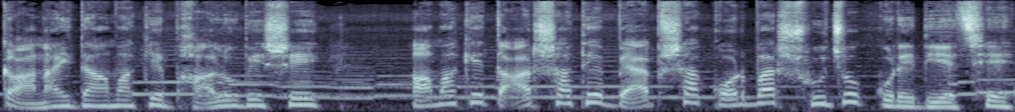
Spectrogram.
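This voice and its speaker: A man's voice: fairly high pitch, sing-song, normal speed. A man voicing a loyal, humble village helper with an earnest, urgent manner in a melodramatic cartoon. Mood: humble, grateful. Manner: earnest, urgent, repeats phrases. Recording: music behind the voice.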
